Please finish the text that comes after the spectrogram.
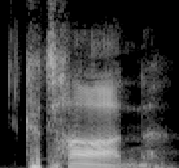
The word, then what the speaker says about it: Catan: How do you pronounce Klaus Teuber's game, The Settlers of? Catan, All and I right, even think from Indiana, you got it right.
